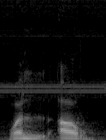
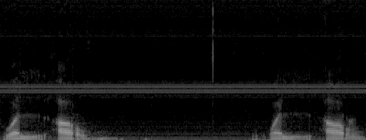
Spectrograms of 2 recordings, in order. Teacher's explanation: So you hear this sound at the end, the stretching or the lengthening of the consonant of ضاد. · Shown in: second take · Of course, this lengthening is not only whenever it's ساكن، even when it's not ساكن and when it has a حركه، you should still hear it, but it's a lot more noticeable whenever it's ساكن or مشدد.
